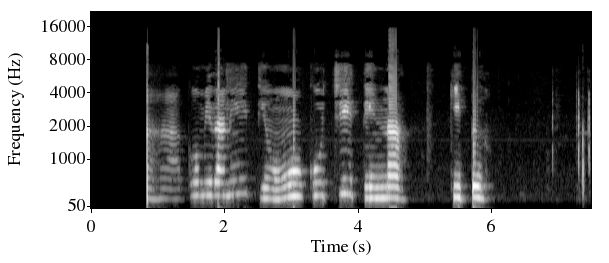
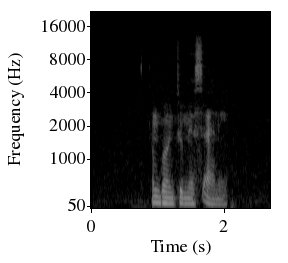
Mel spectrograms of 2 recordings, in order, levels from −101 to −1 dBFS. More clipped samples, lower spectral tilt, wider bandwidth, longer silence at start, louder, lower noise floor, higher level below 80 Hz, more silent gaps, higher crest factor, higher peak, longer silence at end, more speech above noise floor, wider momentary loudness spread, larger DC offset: first, 0.2% vs under 0.1%; about the same, -5.5 dB/octave vs -5.5 dB/octave; second, 11.5 kHz vs 13.5 kHz; about the same, 0.85 s vs 0.9 s; first, -15 LUFS vs -54 LUFS; second, -77 dBFS vs -87 dBFS; first, -60 dBFS vs -86 dBFS; neither; about the same, 18 dB vs 18 dB; first, 0 dBFS vs -38 dBFS; first, 1.6 s vs 0.55 s; first, 61 dB vs 33 dB; first, 19 LU vs 10 LU; neither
